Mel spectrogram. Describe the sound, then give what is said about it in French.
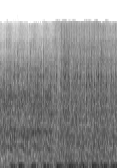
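A car engine idles with a steady low rumble that throbs in an even, repeating pulse, alone and without any voices. “C'est le moteur.”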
